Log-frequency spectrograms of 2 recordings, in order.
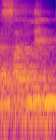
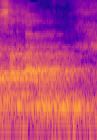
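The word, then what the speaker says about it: وسلّم: Ingat, kalau sebelumnya dibaca sholli, maka salimnya baca salim, jangan baca salam.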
